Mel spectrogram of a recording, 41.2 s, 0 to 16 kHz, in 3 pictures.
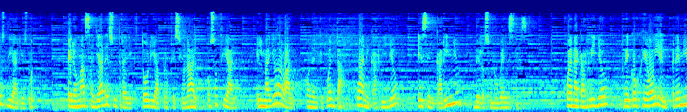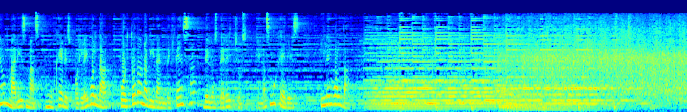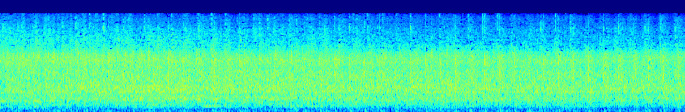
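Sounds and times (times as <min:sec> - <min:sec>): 
speech: 0:00.0 - 0:10.7, 0:11.3 - 0:20.9
brief musical tail: 0:00.0 - 0:41.1
large audience clapping steadily and loudly: 0:23.4 - 0:41.1.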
